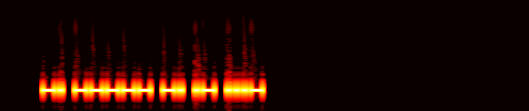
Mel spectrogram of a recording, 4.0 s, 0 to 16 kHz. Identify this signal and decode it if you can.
Morse code, heard as a keyed tone, about 37 wpm, 700 Hz. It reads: N0NAV
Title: USA Call Signs - 5 Characters - Repeated 3x - 40wpm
